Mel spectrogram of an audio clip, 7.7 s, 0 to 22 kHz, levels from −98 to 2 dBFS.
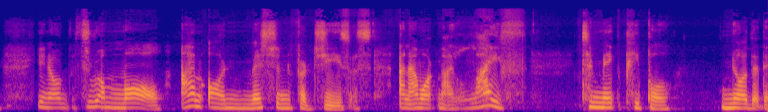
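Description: At 1.02 s the microphone volume is stepped up. The call software judged the input too quiet and raised the device level in one jump, about 6 dB. The voice and the background get louder together, instantly, and stay at the new level.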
